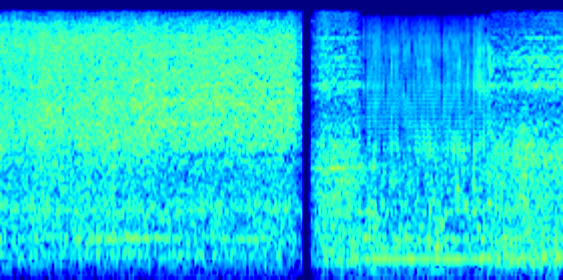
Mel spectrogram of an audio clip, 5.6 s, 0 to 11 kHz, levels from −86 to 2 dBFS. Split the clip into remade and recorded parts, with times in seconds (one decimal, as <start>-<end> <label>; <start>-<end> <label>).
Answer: 0.0-3.6 recorded; 3.6-4.9 remade; 4.9-5.6 recorded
